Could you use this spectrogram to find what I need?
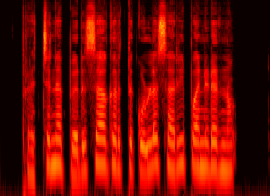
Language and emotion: Tamil, sad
